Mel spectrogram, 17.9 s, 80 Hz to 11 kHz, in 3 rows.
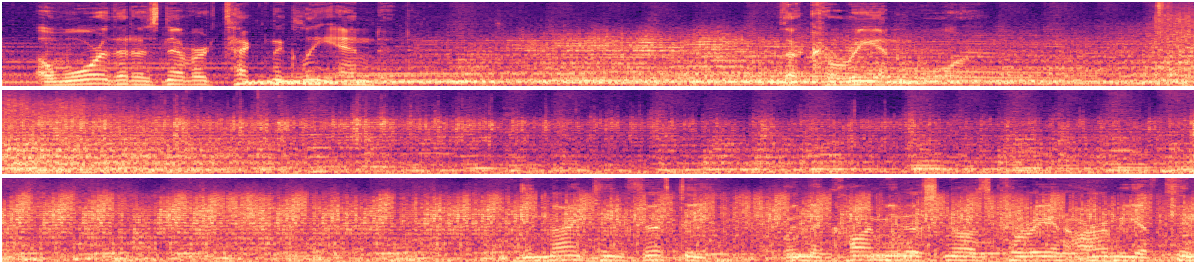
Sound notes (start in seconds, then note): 2.7 airplane buzzing; 6.0 explosion blasting; 8.2 dramatic music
